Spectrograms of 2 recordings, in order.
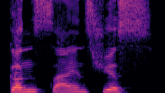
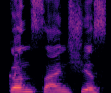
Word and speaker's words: conscientious: consenus workers disgusted what is consenus consenus is pronunciation conscientious conscientious t t rarely TS pronounce pronounce most of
